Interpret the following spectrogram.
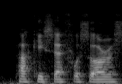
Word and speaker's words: Pachycephalosaurus: Pachycephalosaurus, I believe that's how you say it.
